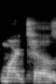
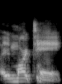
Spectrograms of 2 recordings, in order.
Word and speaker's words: Marte: I did not check martel's numbers from yesterday so Marte come on get it right at least at least pronounce the guy's name right Martel Marte it doesn't [ __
